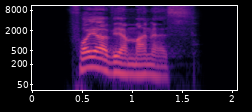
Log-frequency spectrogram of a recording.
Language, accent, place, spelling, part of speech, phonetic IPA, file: German, Germany, Berlin, Feuerwehrmannes, noun, [ˈfɔɪ̯ɐveːɐ̯ˌmanəs], De-Feuerwehrmannes.ogg
- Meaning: genitive singular of Feuerwehrmann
